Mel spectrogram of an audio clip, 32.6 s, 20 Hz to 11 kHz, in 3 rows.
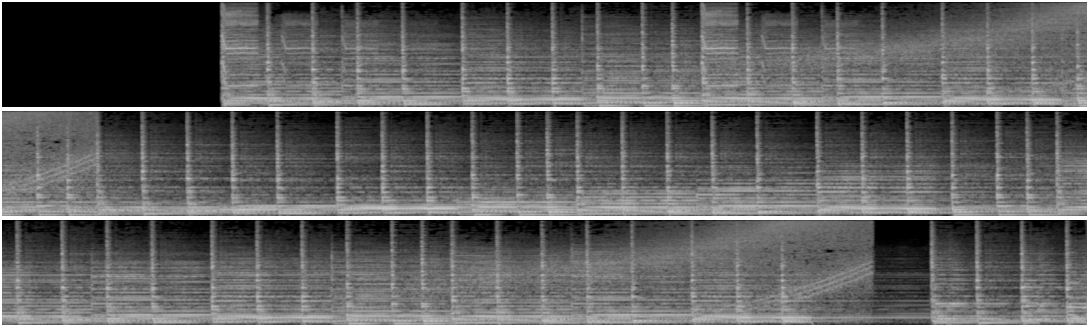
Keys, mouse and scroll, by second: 0.0 click, 0.8 space, 0.9 scroll down 1, 1.2 middle click, 2.0 click, 2.3-2.6 scroll up 1, 4.7 p, 6.6-7.5 scroll up 1, 7.6 middle click, 8.4-8.9 scroll up 1, 9.1 space, 9.2 click, 9.4-9.8 scroll up 1, 9.8 p, 9.9-11.7 drag, 11.7-12.0 scroll up 1, 13.2 middle click, 13.5 scroll up 1, 13.7-15.3 drag, 15.3-16.6 drag, 16.6-17.0 scroll up 1, 17.6 click, 18.5 click, 19.7 scroll down 1, 19.9 click, 21.0 scroll down 1, 22.1 click, 22.6-22.9 scroll down 1, 22.9 click, 23.3 scroll down 1, 23.5 middle click, 24.5-25.1 scroll up 1, 25.1 click, 25.9 click, 26.3 scroll down 1, 26.8 click, 27.1-27.5 scroll down 1, 27.5 middle click, 28.0 scroll down 1, 28.3-30.6 middle drag, 30.6 middle click, 31.1 scroll down 1, 31.6 middle click, 32.1 scroll down 1.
